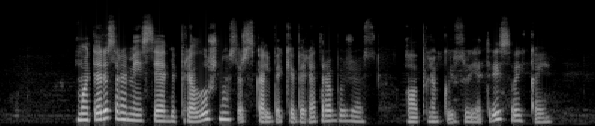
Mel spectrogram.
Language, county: Lithuanian, Utena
